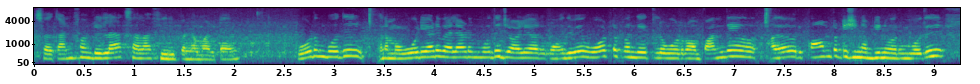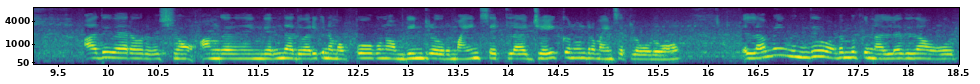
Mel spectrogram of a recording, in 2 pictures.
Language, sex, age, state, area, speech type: Tamil, female, 18-30, Tamil Nadu, urban, spontaneous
